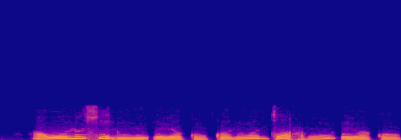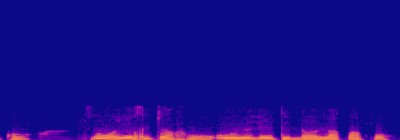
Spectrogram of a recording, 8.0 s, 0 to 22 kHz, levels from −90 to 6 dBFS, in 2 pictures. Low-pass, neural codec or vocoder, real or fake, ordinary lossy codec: 5.4 kHz; codec, 16 kHz, 2 kbps, FunCodec, trained on Chinese and English, 25 frames a second; fake; none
